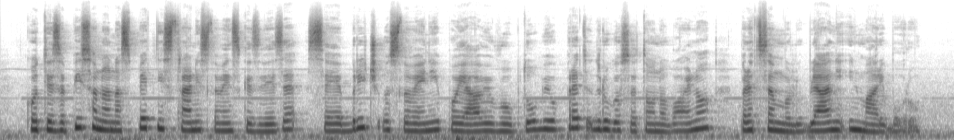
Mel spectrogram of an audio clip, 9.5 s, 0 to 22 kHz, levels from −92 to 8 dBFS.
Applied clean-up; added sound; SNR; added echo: none; Truck; 16 dB; none.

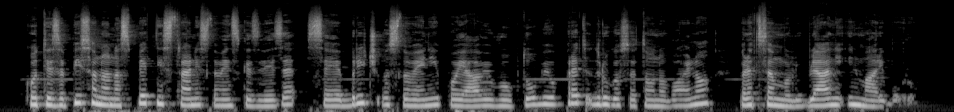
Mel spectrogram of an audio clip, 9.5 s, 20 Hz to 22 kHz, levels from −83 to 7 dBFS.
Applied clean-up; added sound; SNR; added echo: classical method spectral subtraction.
